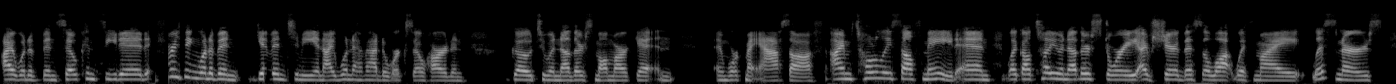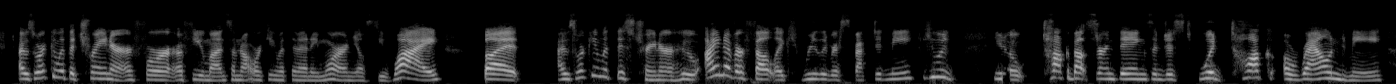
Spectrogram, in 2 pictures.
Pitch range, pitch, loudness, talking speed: 205-250 Hz, 225 Hz, -28 LUFS, 215 wpm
